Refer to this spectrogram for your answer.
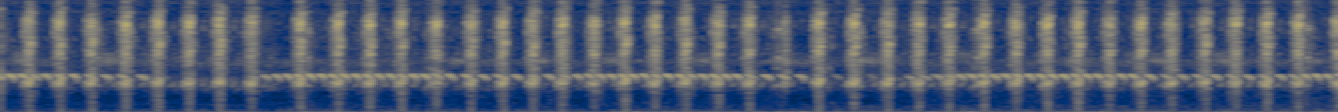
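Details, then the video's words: Night grasshopper (walang kecek) chirping: dense, fast ticks in a steady run, with a sharp continuous high-pitched ring behind them that breaks off briefly near the start. "Suara Walang Kecek/ Belalang Malam"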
